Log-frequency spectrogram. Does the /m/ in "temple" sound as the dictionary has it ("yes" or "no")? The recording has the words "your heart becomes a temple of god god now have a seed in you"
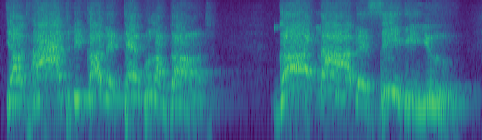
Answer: yes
